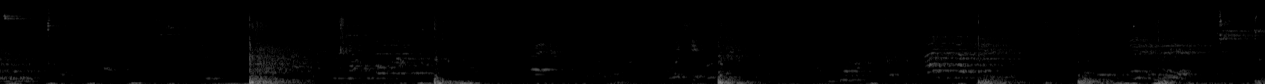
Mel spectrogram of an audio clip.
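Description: Basketball bouncing on a hardwood gym floor, a handful of separate bounces echoing in the large hall, with players' voices calling out in the background.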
